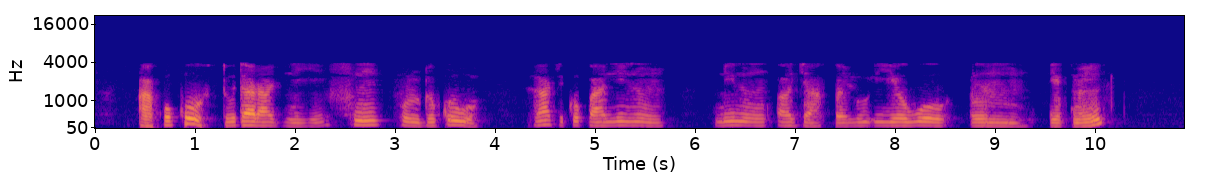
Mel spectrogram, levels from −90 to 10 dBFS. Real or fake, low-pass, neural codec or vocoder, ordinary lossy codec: fake; 7.2 kHz; codec, 16 kHz in and 24 kHz out, 2.2 kbps, FireRedTTS-2 codec; AAC, 16 kbps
